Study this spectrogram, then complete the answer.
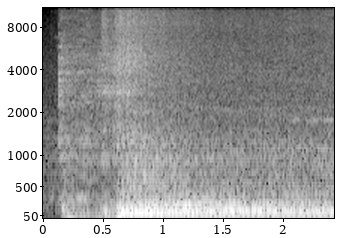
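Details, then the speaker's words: LS-swapped 1989 Fox Body Mustang, after charging a battery drained by a suspected parasitic draw: brief crank, V8 catches at once and settles into a steady, even idle with no stumble or misfire. "But it fires right up."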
